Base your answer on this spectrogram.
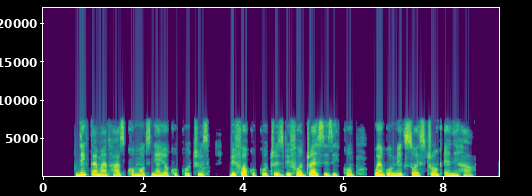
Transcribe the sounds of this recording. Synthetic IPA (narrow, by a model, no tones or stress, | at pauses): diɡtaɪmathazkʰɔmɔtniajɔkʰokʰotʰɹis | bifɔkokʰotɹisbifɔdɹaɪsiz̬ikʰɔ̃m | wɛ̃nɡomeksɔɪsstɹɔ̃ŋɡɛnihaʊ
